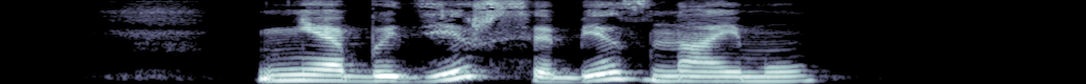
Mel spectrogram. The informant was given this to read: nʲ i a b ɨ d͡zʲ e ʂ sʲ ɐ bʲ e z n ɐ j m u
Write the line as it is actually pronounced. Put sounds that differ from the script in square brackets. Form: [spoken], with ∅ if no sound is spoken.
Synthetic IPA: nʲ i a b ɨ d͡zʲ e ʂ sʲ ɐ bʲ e z n [a] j m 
